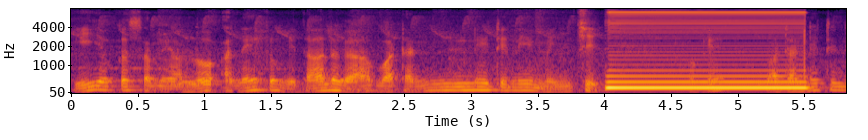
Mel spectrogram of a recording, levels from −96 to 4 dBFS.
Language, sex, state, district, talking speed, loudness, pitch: Telugu, male, Andhra Pradesh, Manyam, 105 wpm, -14 LUFS, 135 Hz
